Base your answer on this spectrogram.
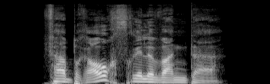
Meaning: inflection of verbrauchsrelevant: 1. strong/mixed nominative masculine singular 2. strong genitive/dative feminine singular 3. strong genitive plural
- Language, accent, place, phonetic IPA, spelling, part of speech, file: German, Germany, Berlin, [fɛɐ̯ˈbʁaʊ̯xsʁeleˌvantɐ], verbrauchsrelevanter, adjective, De-verbrauchsrelevanter.ogg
